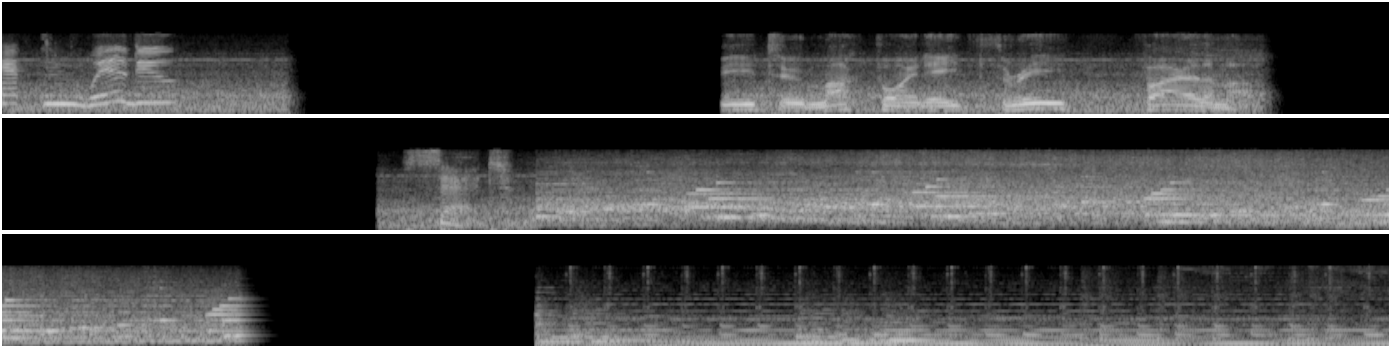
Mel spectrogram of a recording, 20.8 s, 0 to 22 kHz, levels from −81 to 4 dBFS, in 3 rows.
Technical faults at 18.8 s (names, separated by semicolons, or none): none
